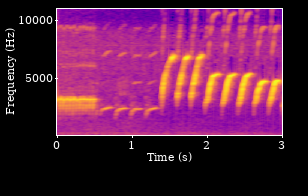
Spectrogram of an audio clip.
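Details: Singing canary used to encourage a silent canary: a rapid buzzy trill, a few soft lower slurred notes, then a series of loud arching whistled notes repeated about three times a second.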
